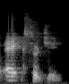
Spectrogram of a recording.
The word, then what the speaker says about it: Xergy: The co-founder and CEO of Energy... I've got it right. How do you pronounce it? Xergy? – No, you great. So you pronounce X strong. Xergy. – Xergy.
